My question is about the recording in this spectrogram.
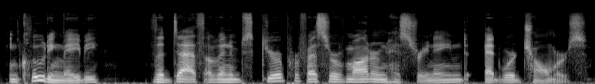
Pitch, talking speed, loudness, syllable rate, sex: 110 Hz, 140 wpm, -19 LUFS, 5.3 syllables/s, male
